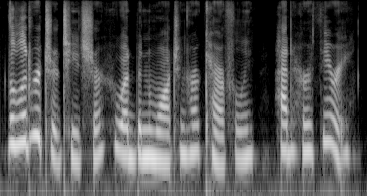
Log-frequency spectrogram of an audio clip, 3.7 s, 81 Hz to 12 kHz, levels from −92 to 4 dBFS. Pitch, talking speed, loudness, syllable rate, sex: 245 Hz, 195 wpm, -19 LUFS, 7.0 syllables/s, female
